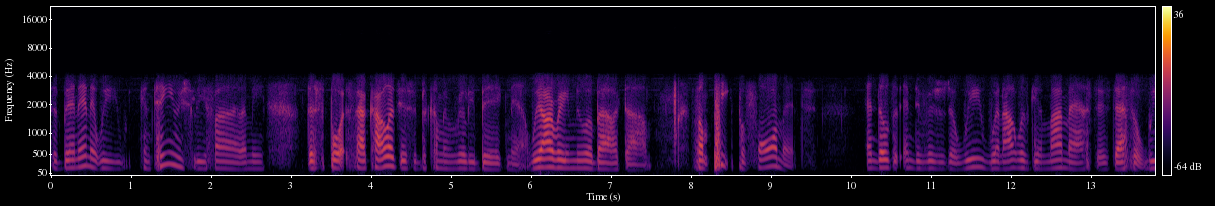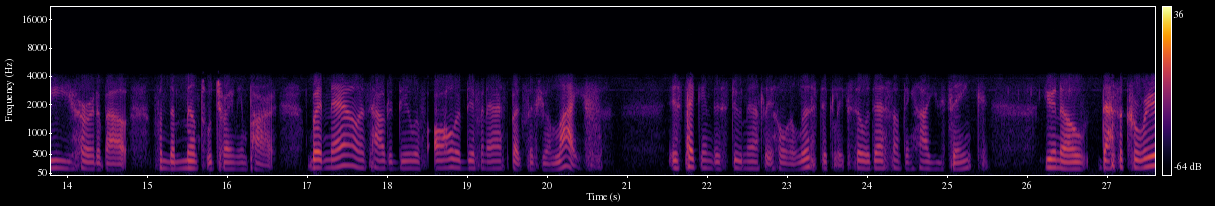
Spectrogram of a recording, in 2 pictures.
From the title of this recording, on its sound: A Chat in the Garden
